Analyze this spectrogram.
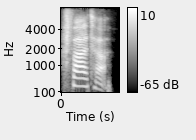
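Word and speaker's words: Vater: ب دبليو هي الفاو يعني ننطقوش عليها اف في الكلمه كيما فاتا ماي فادر بالانجلي فاتا بالالمان اوكي ماين فاتا نقول واضح دونك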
